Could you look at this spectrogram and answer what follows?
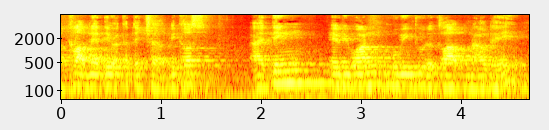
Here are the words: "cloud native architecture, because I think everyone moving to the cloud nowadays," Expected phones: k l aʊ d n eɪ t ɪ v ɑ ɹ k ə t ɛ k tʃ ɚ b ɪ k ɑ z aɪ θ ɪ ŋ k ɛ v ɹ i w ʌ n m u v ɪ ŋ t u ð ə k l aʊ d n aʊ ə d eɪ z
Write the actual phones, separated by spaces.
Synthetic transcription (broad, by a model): k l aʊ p n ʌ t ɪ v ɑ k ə t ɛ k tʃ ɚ b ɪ k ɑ s aɪ t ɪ ŋ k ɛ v ɹ i w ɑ n m u v ɪ ŋ t u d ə k l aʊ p n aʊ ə d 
